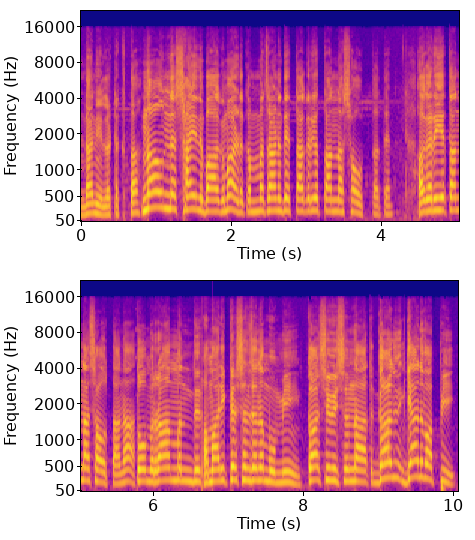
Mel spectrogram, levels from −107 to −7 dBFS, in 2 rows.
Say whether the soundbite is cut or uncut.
cut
